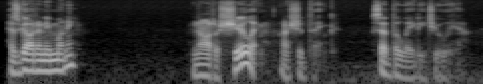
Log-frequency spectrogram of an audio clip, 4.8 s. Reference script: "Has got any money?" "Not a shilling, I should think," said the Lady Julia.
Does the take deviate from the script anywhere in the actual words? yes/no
no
